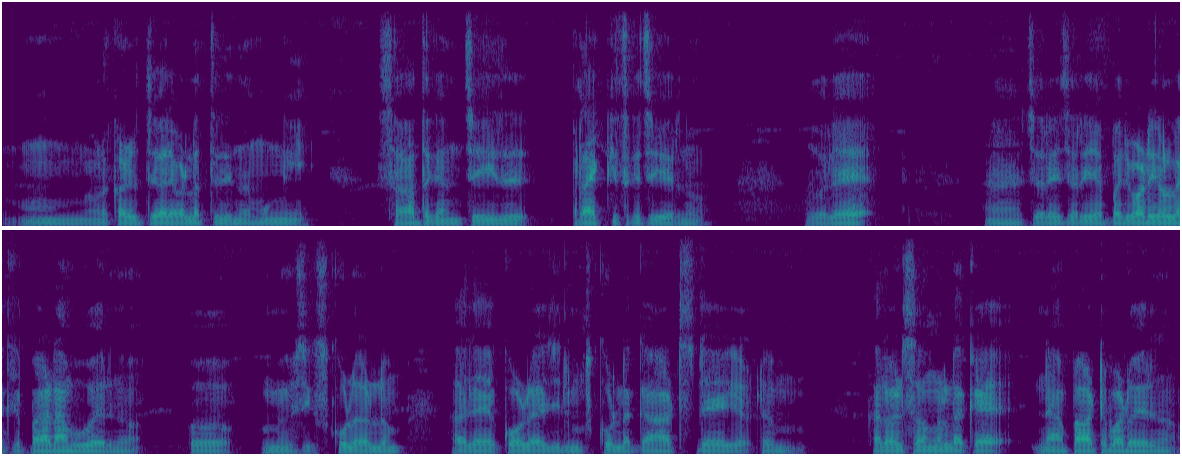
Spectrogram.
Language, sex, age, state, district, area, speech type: Malayalam, male, 60+, Kerala, Palakkad, urban, spontaneous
